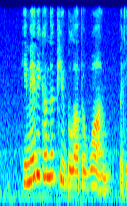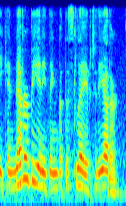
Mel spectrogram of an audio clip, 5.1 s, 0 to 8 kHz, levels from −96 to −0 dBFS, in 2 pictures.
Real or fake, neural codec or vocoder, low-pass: real; none; 7.2 kHz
